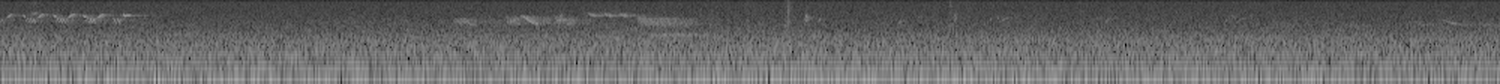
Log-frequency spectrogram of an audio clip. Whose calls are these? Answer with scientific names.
Geothlypis tolmiei, Passerella iliaca, Oreortyx pictus, Empidonax oberholseri, Piranga ludoviciana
